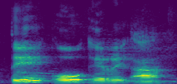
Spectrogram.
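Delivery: T O R A spelled slowly, letter by letter; slow dictation of T O R A, one letter at a time. Shown as a demonstration. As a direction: spell out T O R A with space between the letters. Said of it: "literalmente quiere decir Torá".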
